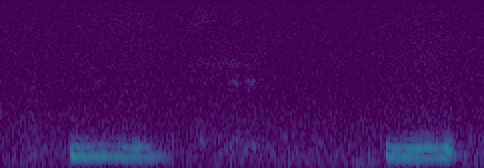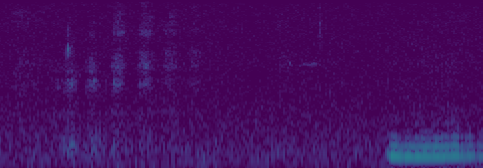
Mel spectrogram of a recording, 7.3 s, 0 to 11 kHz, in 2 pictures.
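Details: Tired cat snoring: regular low, humming snores on each breath, roughly 20 a minute, with quiet gaps between them. Snoring.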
